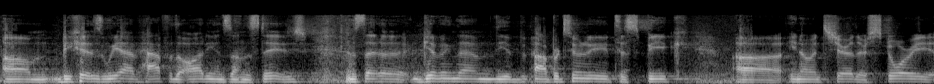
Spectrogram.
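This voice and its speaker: Male panel moderator, casual and self-mocking, mid-pitched, live stage mic with slight hiss. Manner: casual, self-deprecating, many fillers. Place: conference hall stage.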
